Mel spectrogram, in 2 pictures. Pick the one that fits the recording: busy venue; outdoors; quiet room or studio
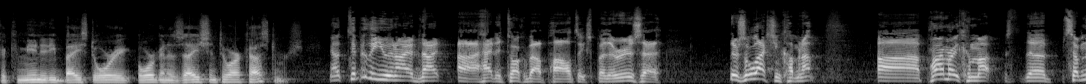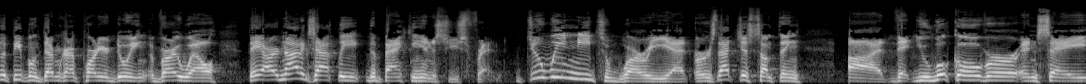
busy venue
